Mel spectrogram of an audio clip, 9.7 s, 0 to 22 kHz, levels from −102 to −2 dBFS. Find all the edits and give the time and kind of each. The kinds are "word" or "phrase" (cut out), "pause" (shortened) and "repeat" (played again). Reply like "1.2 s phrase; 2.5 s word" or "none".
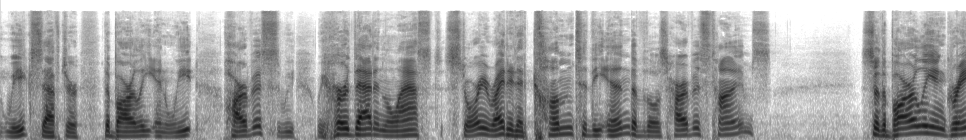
none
